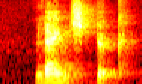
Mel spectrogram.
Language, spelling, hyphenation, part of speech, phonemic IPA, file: Dutch, lijnstuk, lijn‧stuk, noun, /ˈlɛi̯n.stʏk/, Nl-lijnstuk.ogg
- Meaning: line segment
